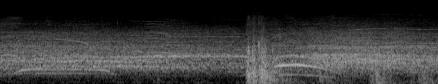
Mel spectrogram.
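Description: Wrestler's flying elbow drop from the top rope landing in the ring with a loud slam about two and a half seconds in, followed by a smaller thud, over steady arena crowd noise with whistling.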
